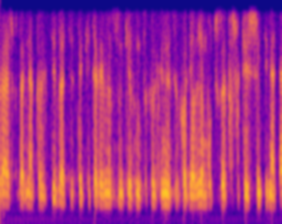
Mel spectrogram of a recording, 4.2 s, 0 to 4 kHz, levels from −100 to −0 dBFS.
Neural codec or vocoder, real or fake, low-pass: none; real; 3.6 kHz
